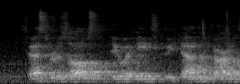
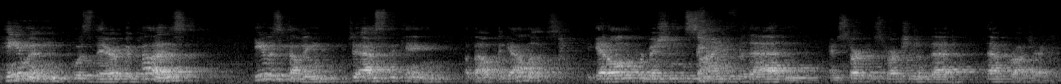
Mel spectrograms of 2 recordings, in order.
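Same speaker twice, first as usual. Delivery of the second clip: ordinary talk, nothing marked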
